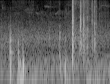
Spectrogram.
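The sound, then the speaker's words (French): A wooden stick knocks against a microphone at a campsite in a series of irregular, sharp hollow taps, about nine in all, with the later knocks louder and brighter. No one speaks. “laisse tomber le bout de bois avec le micro.”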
